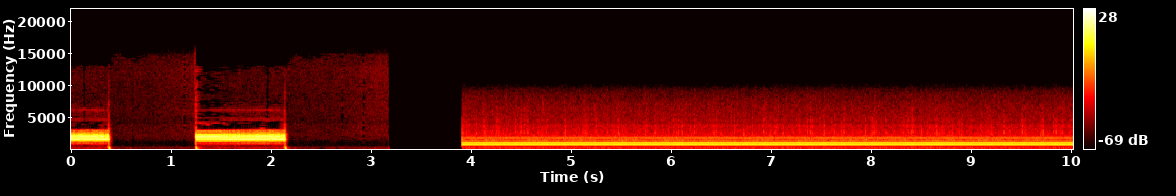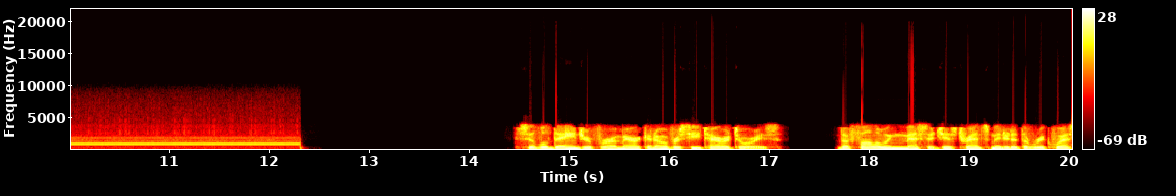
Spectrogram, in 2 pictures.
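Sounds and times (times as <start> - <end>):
two-tone alarm: 3.9 - 12.4.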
